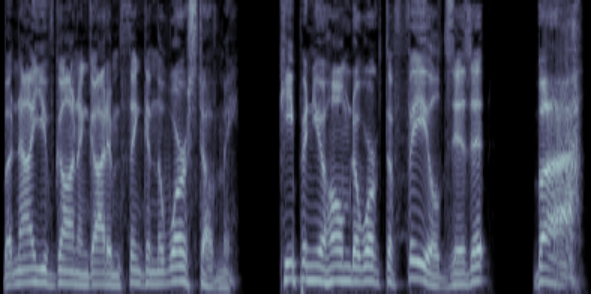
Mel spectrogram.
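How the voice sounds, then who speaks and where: Man acting a gruff, thundering frontier father. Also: fairly low pitch, moderate pace, sharp tone, no room sound, studio quality. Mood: angry, accusing. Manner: thundering, rustic folksy speech. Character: angry domineering frontier father, gruff and stern.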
